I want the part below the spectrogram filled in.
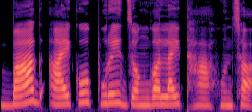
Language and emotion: Nepali, neutral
